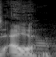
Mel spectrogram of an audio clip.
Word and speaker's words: Ayr: A-Y-R, Ayr. – Is that how they pronounce it, in Ayr? Is it Ayr? – Yes. Ayr. Pronounced it right.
